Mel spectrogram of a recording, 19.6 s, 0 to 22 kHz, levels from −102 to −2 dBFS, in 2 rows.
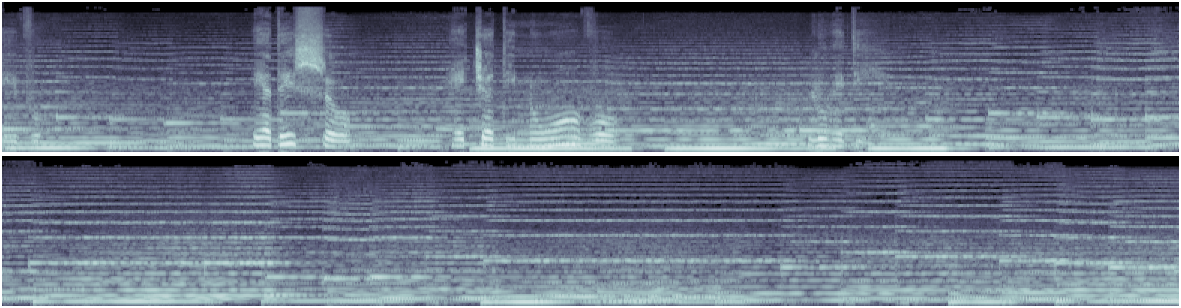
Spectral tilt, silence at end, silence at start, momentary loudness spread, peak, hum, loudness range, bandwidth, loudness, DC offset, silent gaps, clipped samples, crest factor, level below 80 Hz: -5.5 dB/octave; 0 s; 0 s; 10 LU; -2 dBFS; none; 6 LU; 19 kHz; -21 LUFS; under 0.1%; none; under 0.1%; 18 dB; -58 dBFS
